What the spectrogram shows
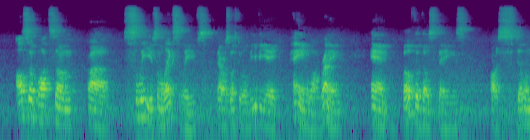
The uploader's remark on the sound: All of which was done under the watchful eye of our podcast overlord, the air conditioner! Apologies in advance for the audio. The podcast gods were unkind.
